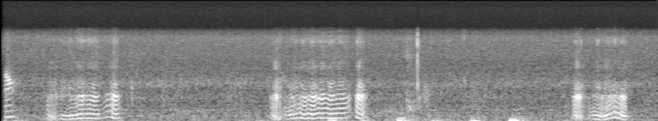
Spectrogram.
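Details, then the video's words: Sleeping pet dog snoring; three drawn-out, wavering nasal breaths with a rising and falling whine-like tone, spaced a couple of seconds apart, over a steady low background hiss. "The Cutest Dog Snoring"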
